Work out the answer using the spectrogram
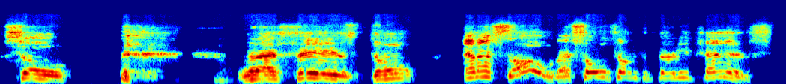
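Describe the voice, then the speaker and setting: A man giving an interview in a blunt, profane, animated way. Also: high-pitched, a little slow, gravelly, husky, dry recording, highs cut off. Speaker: digital artist interviewee. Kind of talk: casual interview talk.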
